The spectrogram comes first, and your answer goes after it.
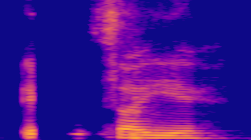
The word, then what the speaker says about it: Innsæi: I just love the way you pronounce the word "say." Can you say it once more? Innsæi.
